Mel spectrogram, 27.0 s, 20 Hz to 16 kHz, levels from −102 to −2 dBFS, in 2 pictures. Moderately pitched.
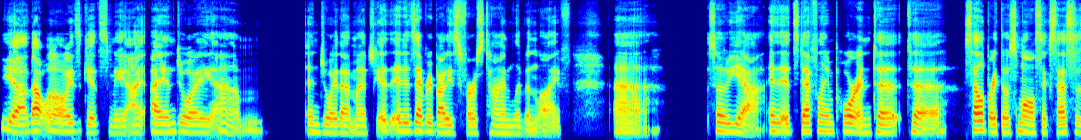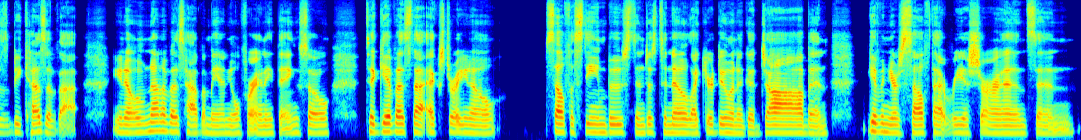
Yes: medium, 160 Hz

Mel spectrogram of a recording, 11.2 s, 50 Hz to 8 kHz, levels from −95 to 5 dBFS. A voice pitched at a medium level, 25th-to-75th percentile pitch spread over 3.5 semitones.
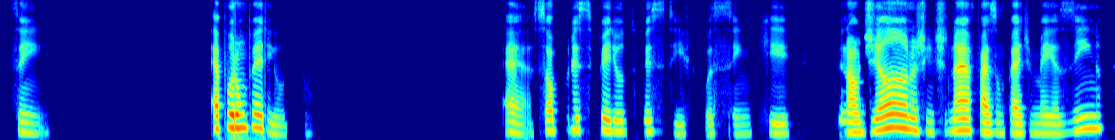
Yes: medium, 180 Hz; average, 4.4 semitones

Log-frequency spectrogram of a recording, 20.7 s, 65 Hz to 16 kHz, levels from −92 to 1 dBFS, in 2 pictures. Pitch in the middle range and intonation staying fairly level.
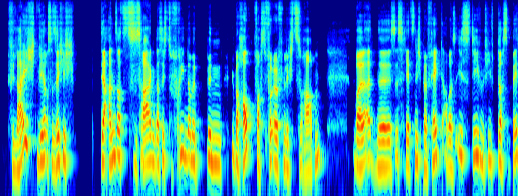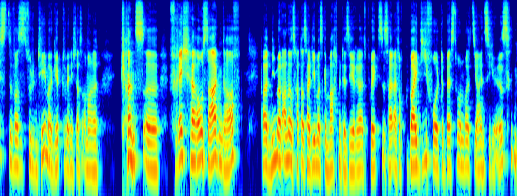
No: medium, 165 Hz; average, 3.5 semitones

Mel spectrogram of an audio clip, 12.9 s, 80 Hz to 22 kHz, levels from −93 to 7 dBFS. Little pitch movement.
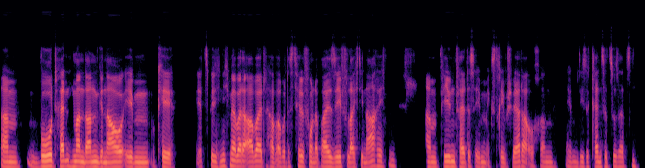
Yes: narrow, 1.5 semitones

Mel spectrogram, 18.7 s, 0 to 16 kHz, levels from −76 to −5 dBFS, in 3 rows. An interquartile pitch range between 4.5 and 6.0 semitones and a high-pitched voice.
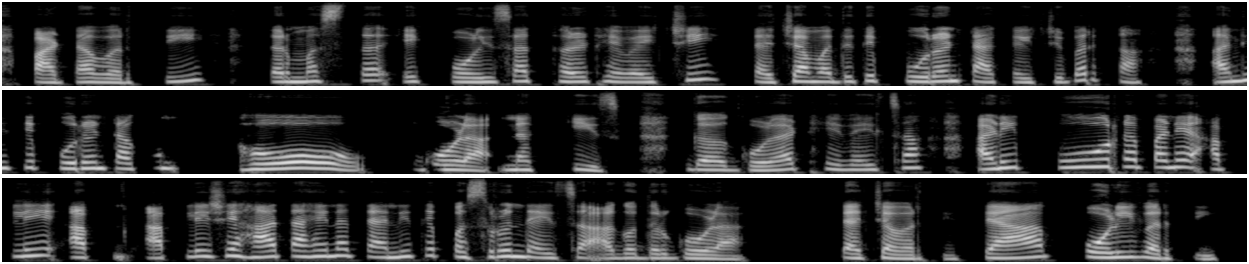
Yes: average, 5.3 semitones; high, 210 Hz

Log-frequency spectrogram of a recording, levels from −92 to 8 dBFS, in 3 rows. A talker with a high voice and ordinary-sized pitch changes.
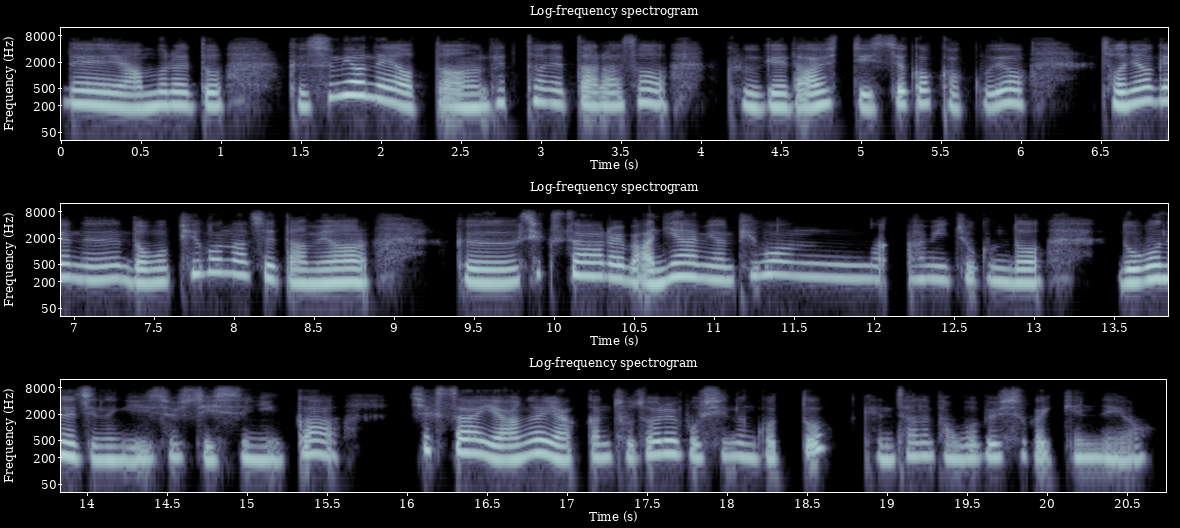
Yes: high, 215 Hz; average, 3.9 semitones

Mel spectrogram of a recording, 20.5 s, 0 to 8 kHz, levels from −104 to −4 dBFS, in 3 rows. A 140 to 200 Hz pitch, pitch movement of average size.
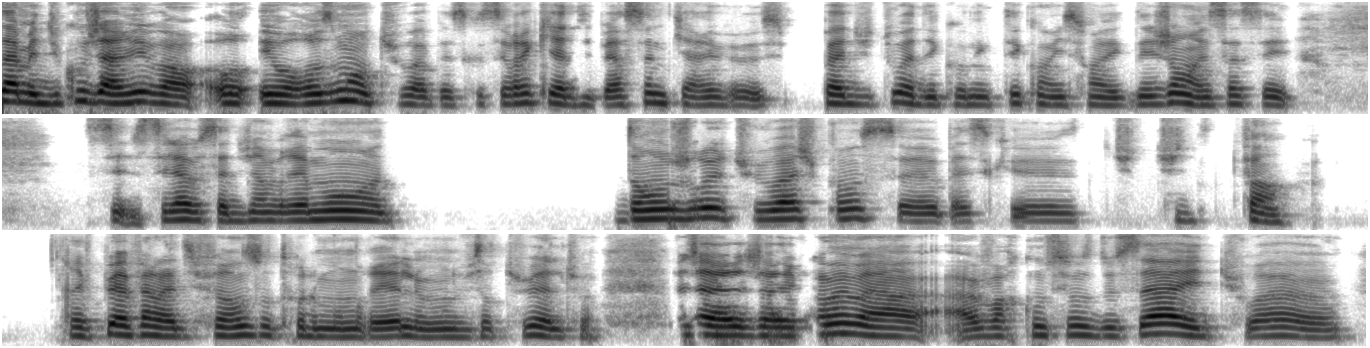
Yes: medium, 185 Hz; average, 3.0 semitones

